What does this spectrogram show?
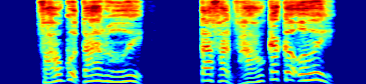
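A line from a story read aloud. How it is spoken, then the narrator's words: Cheering soldier. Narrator (Vietnamese): Một chiến sĩ reo lên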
